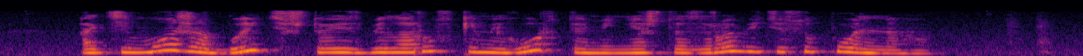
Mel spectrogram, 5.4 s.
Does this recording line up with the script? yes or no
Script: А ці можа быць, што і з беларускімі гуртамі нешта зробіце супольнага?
yes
